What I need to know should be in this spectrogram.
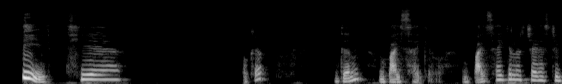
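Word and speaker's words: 地铁: তো চাইনিজে বলে তি থিয়ে। তি থিয়ে। আমার সাথে আরো দুইবার উচ্চারণ করুন, তি থিয়ে। প্রথমে দেখেন ফোর টোন, দেন থার্ড টোন, তি থিয়ে।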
